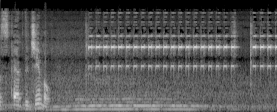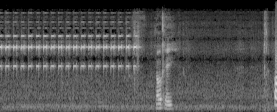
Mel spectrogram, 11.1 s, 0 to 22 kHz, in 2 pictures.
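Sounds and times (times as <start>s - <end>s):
low steady hum: 1.2s - 11.0s
rapid electronic warning beeps: 1.7s - 8.4s.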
